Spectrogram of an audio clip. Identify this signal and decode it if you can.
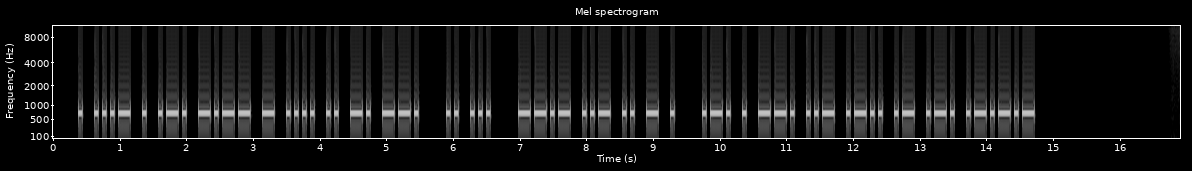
Morse code, heard as a keyed tone, about 20 wpm, 700 Hz. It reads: EVERYTHING IS QUITE REGULAR.
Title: Sentences from Top 1000 Words - Review Part 6 - 20wpm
